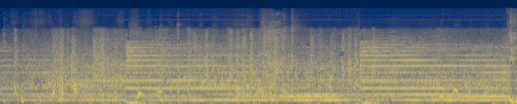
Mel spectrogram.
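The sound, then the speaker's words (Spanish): Clock tower bells chime the four quarters that precede the New Year campanadas, each loud strike ringing out with long sustained overtones, new notes landing about every three seconds over a dense, humming background. No one speaks. “Estos son los cuatro cuartos.”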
